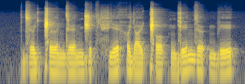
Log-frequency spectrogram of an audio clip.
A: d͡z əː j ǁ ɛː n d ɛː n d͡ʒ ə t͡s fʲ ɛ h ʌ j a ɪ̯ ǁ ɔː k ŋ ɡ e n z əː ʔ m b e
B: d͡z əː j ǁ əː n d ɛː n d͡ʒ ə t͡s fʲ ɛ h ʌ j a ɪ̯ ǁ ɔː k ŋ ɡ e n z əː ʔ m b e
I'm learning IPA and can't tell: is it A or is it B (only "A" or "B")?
B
